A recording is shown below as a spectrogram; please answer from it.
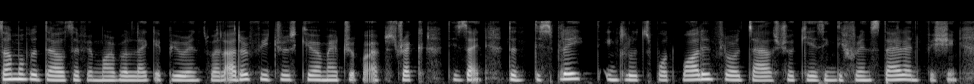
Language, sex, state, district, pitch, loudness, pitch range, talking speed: English, female, Nagaland, Kohima, 210 Hz, -18 LUFS, 195-220 Hz, 155 wpm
